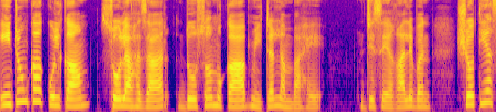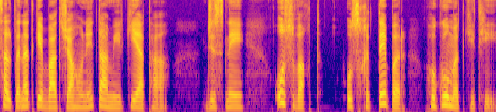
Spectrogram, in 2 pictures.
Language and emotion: Urdu, neutral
